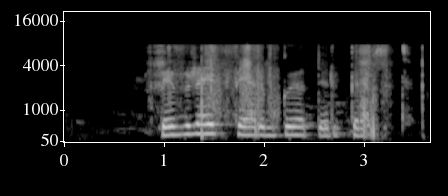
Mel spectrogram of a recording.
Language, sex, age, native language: Icelandic, female, 9, Icelandic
